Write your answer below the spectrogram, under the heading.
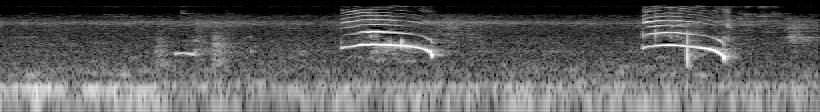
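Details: A black kitten gives two clear, high meows about a second and a half apart, each sliding up and then curving down, over a quiet room with a faint hum.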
